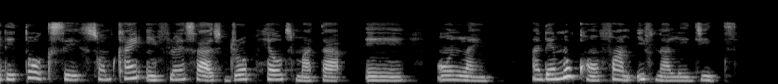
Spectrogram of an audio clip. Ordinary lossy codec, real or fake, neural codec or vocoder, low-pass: none; real; none; 7.2 kHz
